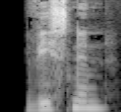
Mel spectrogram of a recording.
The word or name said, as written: visnen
